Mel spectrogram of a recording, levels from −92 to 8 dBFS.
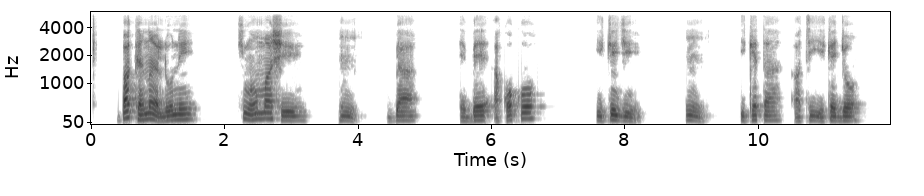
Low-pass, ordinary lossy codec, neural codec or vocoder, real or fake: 5.4 kHz; none; none; real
